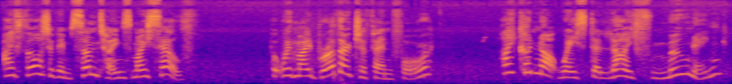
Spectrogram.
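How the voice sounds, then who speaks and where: A woman's voice: sits high, very animated, unhurried, a little hiss or hum. A woman playing a defiant, plain-spoken, middle-aged countrywoman in a period game drama, with earthy archaic phrasing. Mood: wistful, moved. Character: defiant, plain-spoken poor countrywoman, protective older sister.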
